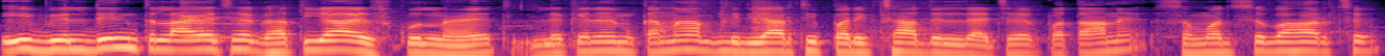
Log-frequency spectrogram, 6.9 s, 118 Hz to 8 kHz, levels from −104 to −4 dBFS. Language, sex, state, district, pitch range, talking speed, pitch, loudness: Maithili, male, Bihar, Samastipur, 155-190 Hz, 200 wpm, 165 Hz, -18 LUFS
